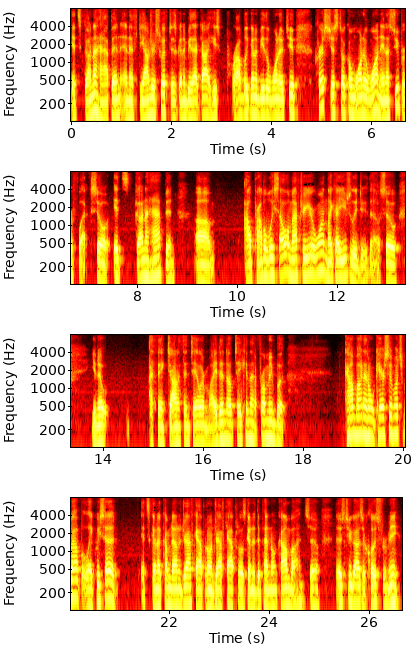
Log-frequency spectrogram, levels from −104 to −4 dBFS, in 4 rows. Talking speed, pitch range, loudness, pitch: 225 wpm, 115-140 Hz, -20 LUFS, 125 Hz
